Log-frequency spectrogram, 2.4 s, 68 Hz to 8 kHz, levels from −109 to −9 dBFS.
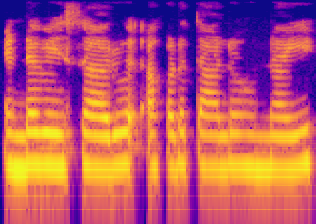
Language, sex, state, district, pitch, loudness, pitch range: Telugu, female, Telangana, Karimnagar, 230 Hz, -16 LUFS, 225-235 Hz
